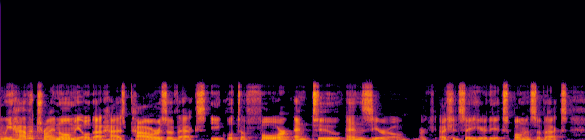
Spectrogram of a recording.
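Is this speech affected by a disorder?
No.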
